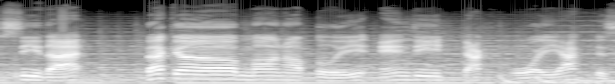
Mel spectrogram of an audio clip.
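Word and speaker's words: Jankowiak: Becca Monopoly, Andy Dakoyak is how you say his name.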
